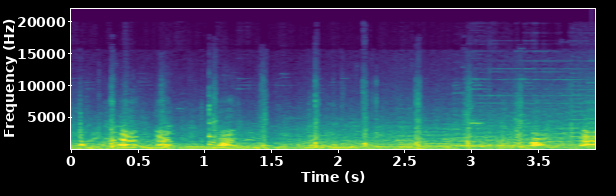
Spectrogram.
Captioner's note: Patch barking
